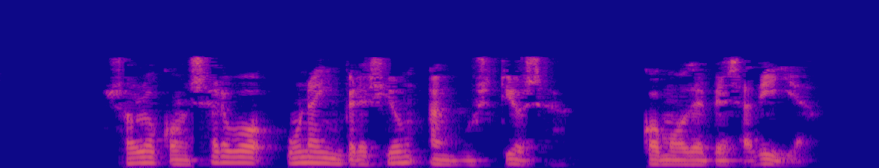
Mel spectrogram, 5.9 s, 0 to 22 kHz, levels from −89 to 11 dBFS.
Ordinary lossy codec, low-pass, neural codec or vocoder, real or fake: MP3, 24 kbps; 5.4 kHz; none; real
